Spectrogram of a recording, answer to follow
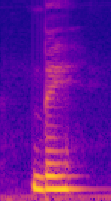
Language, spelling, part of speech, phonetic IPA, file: Czech, by, particle, [ˈbɪ], Cs-by.ogg
- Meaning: 1. third-person singular/plural conditional of být; would 2. ; would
